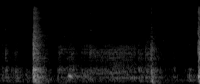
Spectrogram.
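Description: Fingers working at a cardboard advent-calendar door: a few sharp taps and clicks, the loudest about a third of a second in.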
